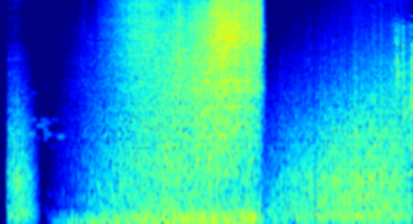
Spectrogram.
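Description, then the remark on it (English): A brief thump, then a massive explosive shockwave roar swells into a loud, rumbling rush of noise that cuts off sharply and gives way to a steady, lower roaring wash. No voices. “Then a shockwave shook the neighborhood as the house became a tear in space.”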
